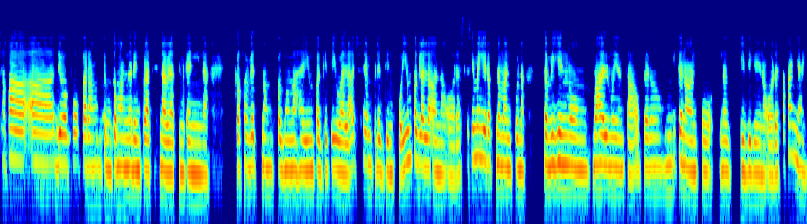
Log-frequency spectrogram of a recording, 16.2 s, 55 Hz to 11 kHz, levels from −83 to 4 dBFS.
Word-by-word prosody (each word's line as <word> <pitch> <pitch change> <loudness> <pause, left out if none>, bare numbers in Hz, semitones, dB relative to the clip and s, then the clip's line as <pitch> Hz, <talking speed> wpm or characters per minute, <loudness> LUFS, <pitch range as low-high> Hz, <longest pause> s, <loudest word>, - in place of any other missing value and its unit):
Tsaka, 250 +1 0 0.4
ah, 235 -1 +1
'di 235 - +6
ba 230 - +4
po 240 - -2 0.2
parang 220 -1 0 0.2
tungtungan 215 0 +1
na 210 - +2
rin 200 0 +4
parang 200 -2 +3
sinabi 200 -3 +3
natin 190 +1 -1
kanina, 185 -1 +1 0.6
kakabit 220 0 -1
ng 215 -1 -2 0.2
pagmamahal 200 0 0
yung 200 0 -1
pagtitiwala 195 -1 +2
at 220 - -16
siyempre 225 -4 -3
din 195 -1 +1
po 185 - -5
yung 250 +1 +2
paglalaan 215 -5 +2
ng 185 - -5
oras 180 +2 -5
kasi - - -18
mahirap 255 -4 +3
naman 220 -2 +1
po - - -6
na 200 - 0 0.4
sabihin 225 +1 +4
mong 210 -2 +1 0.3
mahal 225 0 +5
mo 215 - -1
yung 205 0 -4
tao, 185 +1 -2
pero 215 0 -2
hindi 225 +2 -5
ka 250 - +6
naman 200 -2 +1
po 195 -2 -3 0.2
nagbibigay 195 0 -1
ng 180 0 -3
oras 185 0 -1
sa 225 - -12
kanya. 275 -6 -2
210 Hz, 175 wpm, -22 LUFS, 195-225 Hz, 0.6 s, di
